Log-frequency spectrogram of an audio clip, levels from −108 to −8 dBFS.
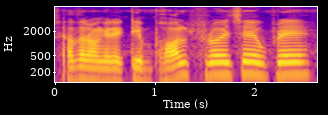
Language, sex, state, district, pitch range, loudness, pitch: Bengali, male, West Bengal, Alipurduar, 125-175 Hz, -16 LUFS, 165 Hz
